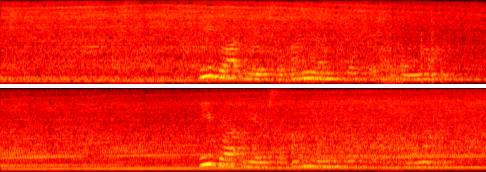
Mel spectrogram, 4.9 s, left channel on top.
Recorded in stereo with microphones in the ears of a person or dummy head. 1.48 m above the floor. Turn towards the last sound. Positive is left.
turn(degrees=20)  # may be behind; listen again after turning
